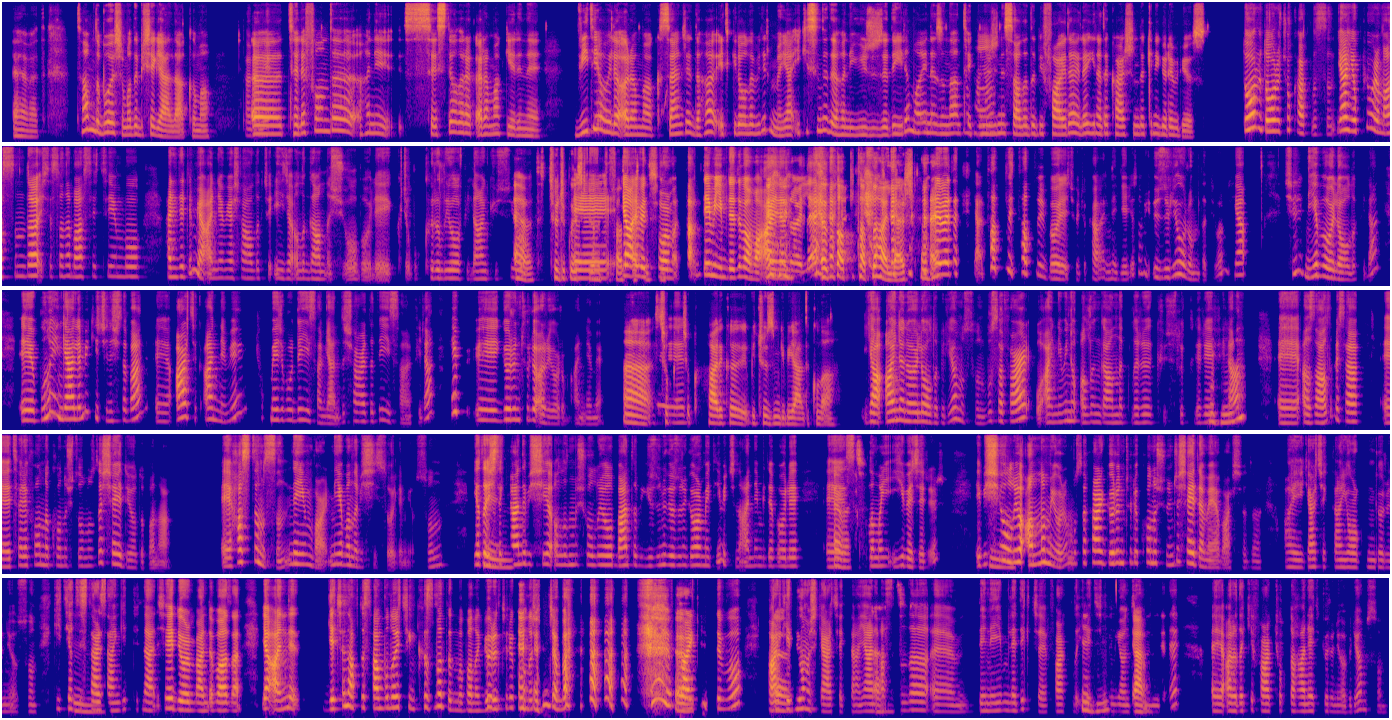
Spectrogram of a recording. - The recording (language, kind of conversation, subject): Turkish, podcast, Telefonda dinlemekle yüz yüze dinlemek arasında ne fark var?
- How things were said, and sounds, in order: other background noise; tapping; laughing while speaking: "Evet"; laugh; laughing while speaking: "Evet"; tsk; chuckle; laughing while speaking: "bana fark"; laugh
